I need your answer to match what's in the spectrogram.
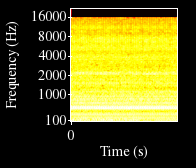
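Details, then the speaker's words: Lakoni air compressor after overhaul replacing the crushed 6003 crankshaft bearing that caused the noise: a loud, steady, even drone with no rumble or knocking, no longer noisy. "hasilnya kompressor sudah tidak Berisik lagi hasilnya setelah overhaul perbaikan sangat baik"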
